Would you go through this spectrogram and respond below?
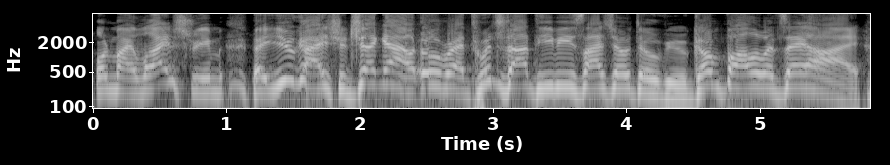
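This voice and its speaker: A young man with a hoarse, partly lost voice, chatting casually as a gaming YouTuber explaining his build. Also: very high-pitched, expressive, bright, forceful tone, dry recording. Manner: chatty, fast and filler-heavy. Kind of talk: casual gameplay commentary.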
